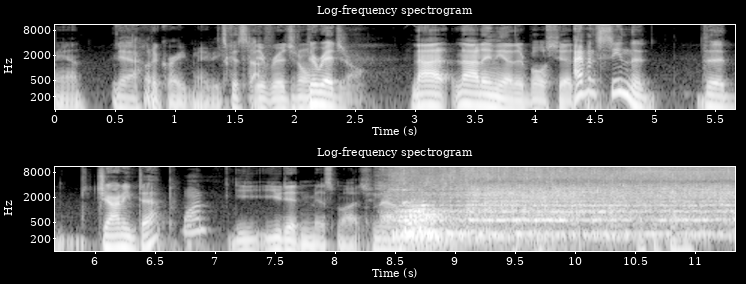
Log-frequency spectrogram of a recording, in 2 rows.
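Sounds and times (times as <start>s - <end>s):
speech: 0.2s - 9.6s
toilet flushing: 8.3s - 11.3s
toilet drain gurgling: 8.4s - 11.3s.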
